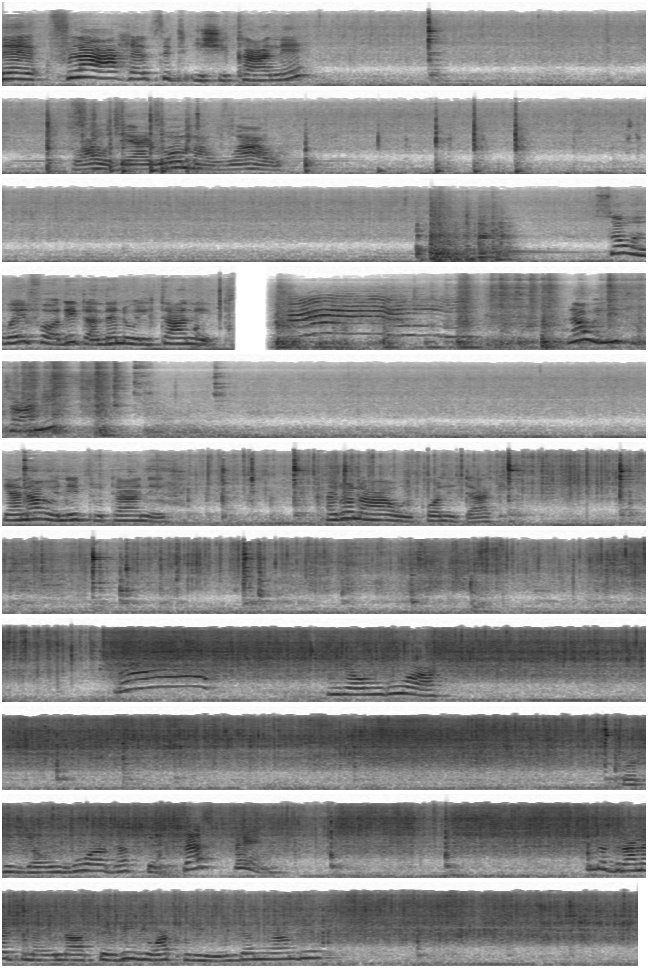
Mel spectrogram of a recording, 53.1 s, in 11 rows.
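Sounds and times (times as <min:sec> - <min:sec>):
fritter sizzling in oil: 0:00.0 - 0:12.9, 0:22.8 - 0:53.0
metal spoons scraping pan: 0:25.3 - 0:34.0, 0:43.0 - 0:45.0, 0:45.9 - 0:52.8.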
